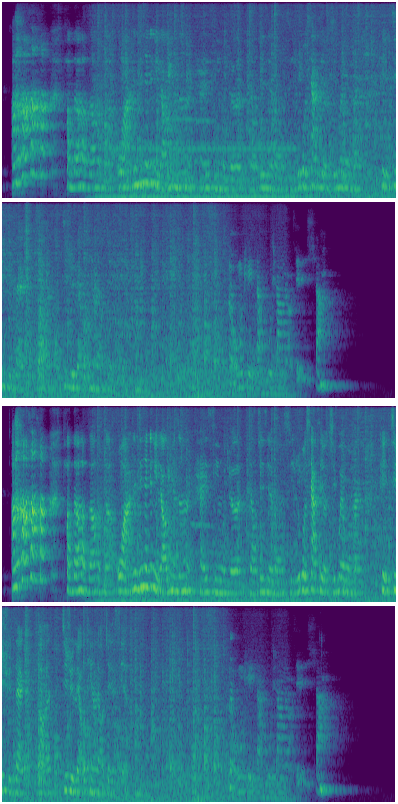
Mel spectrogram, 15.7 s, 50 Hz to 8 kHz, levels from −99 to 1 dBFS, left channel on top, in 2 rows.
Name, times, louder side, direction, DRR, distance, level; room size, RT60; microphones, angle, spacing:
voice 1, 0.2-10.4, right 5 dB, 80° right, 0.3 m, -31 dB
sound 1, 1.6-12.4, right 1 dB, 25° right, 0.5 m, -40 dB
sound 2, 1.8-5.9, left 4 dB, 5° left, 0.8 m, -43 dB
sound 3, 2.5-13.6, left 1 dB, 85° left, 0.6 m, -45 dB
voice 2, 11.5-11.9 12.3-14.3, left 3 dB, 35° left, 0.4 m, -43 dB
2.8 x 2.2 x 4.1 m
head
